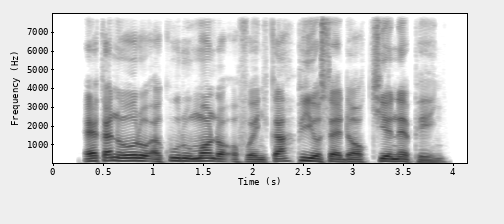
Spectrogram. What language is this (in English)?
Luo (Kenya and Tanzania)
